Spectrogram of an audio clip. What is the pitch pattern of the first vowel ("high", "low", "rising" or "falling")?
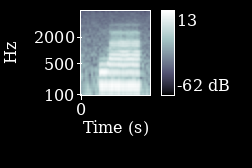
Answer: high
